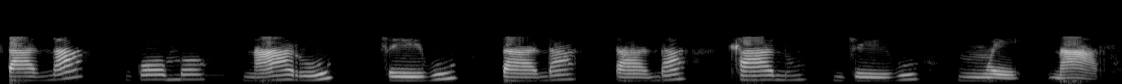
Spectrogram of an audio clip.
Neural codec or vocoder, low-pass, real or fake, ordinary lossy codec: none; 3.6 kHz; real; none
